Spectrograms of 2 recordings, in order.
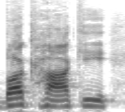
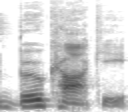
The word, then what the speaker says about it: Bukaki: best team name ever it's not Buck hocky it's bukaki an excellent pun gentlemen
